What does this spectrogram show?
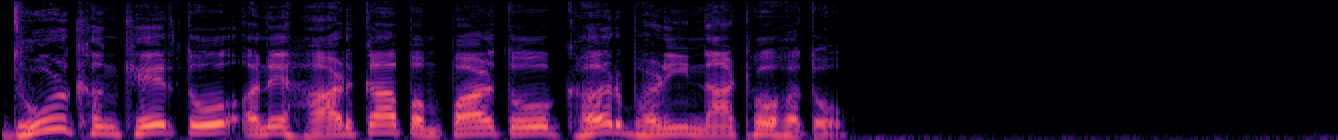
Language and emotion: Gujarati, neutral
